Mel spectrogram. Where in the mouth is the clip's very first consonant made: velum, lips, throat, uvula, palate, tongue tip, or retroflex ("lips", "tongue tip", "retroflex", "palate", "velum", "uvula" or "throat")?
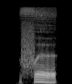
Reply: lips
